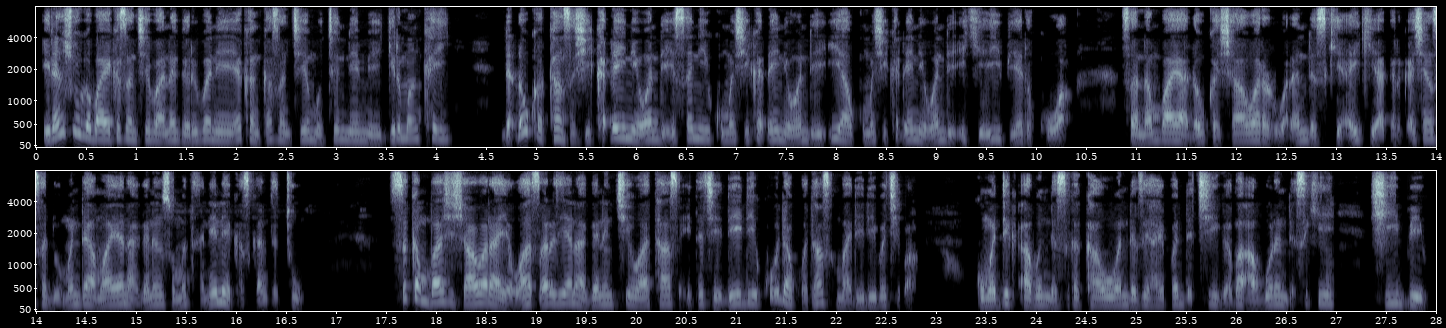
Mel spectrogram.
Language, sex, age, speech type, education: Hausa, male, 30-45, spontaneous, tertiary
